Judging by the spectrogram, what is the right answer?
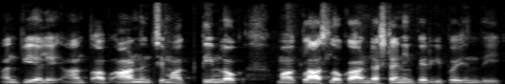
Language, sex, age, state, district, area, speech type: Telugu, male, 18-30, Telangana, Ranga Reddy, urban, spontaneous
